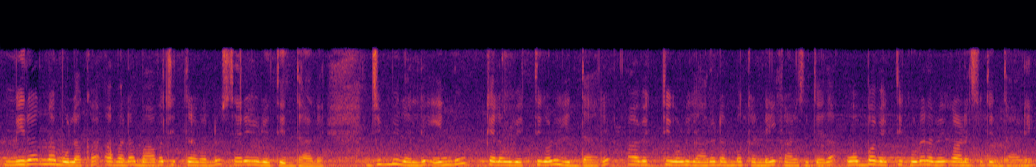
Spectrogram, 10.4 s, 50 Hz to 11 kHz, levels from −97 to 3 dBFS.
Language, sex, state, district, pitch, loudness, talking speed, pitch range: Kannada, female, Karnataka, Bijapur, 225 Hz, -19 LUFS, 140 wpm, 205-235 Hz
